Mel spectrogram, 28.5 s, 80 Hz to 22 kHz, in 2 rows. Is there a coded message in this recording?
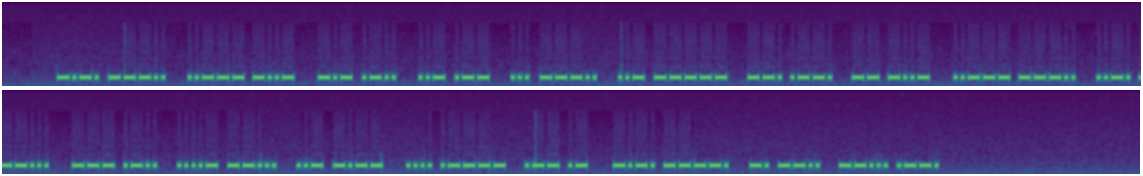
Yes: Morse code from 0.6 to 26.0 s, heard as a keyed tone, hand-sent with a paddle, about 27 wpm, 500 Hz. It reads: C8 2X KL UW S8 U0 GP MX 28 F7 OL 47 UY H1 WA C9 NZ 7P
